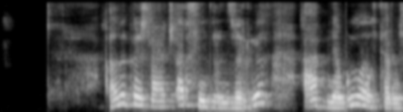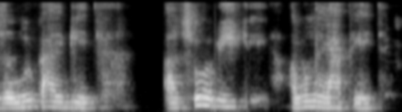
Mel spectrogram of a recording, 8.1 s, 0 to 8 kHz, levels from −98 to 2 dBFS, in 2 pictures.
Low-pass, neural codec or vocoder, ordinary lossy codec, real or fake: 7.2 kHz; codec, 44.1 kHz, 2.6 kbps, SNAC; MP3, 64 kbps; fake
